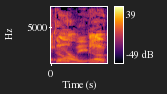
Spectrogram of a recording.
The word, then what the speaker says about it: astilbe: Is it a stilby or a stilby? – It's one word. A-S-T-I-L-B-E. – A stilby.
